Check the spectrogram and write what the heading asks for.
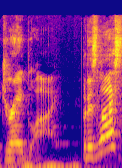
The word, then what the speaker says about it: Dre Bly: you guys were saying his name is pronounced dre bly not drably but dray bly but his last name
